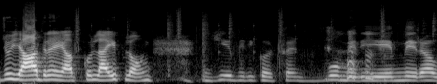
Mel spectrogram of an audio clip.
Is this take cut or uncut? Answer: cut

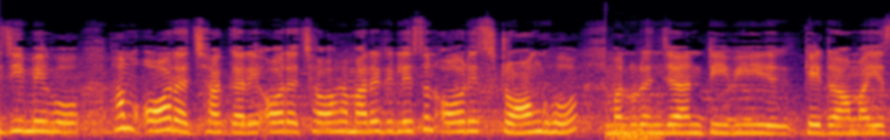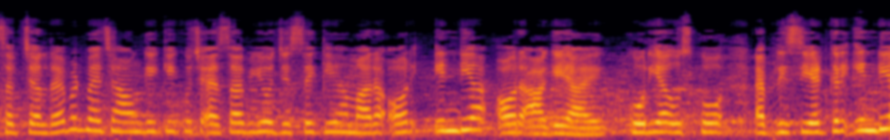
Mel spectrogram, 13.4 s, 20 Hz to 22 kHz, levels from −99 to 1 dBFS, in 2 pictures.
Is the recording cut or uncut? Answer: cut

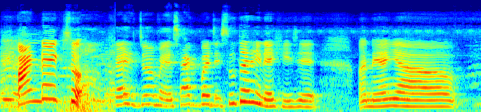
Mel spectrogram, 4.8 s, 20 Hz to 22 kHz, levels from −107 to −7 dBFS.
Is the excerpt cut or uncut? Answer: cut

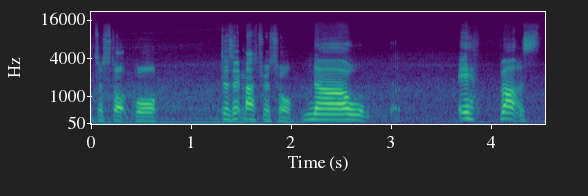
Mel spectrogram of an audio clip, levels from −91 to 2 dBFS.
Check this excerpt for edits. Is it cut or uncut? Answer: uncut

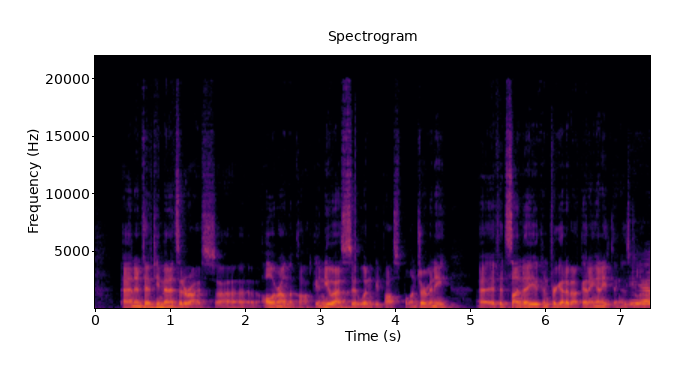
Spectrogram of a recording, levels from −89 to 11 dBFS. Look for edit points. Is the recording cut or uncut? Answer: uncut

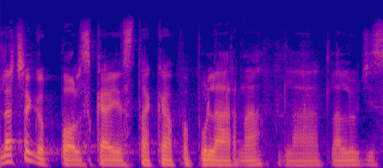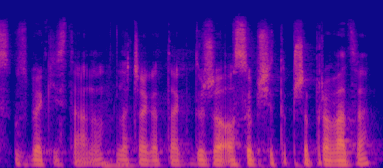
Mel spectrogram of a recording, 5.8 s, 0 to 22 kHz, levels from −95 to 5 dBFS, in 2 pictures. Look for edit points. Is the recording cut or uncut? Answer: uncut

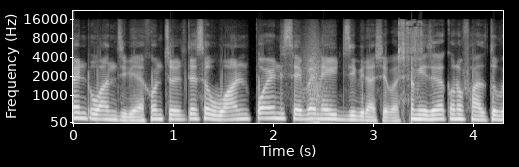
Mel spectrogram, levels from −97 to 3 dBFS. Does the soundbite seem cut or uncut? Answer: cut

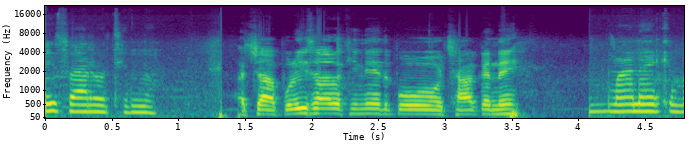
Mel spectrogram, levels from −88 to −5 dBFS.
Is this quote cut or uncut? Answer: uncut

